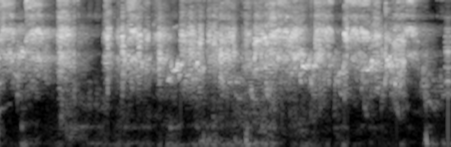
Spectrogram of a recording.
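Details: Budgie chatter, high twittering and squeaky warbles from several birds at once, over some low rustling and thumping noises.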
